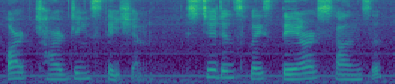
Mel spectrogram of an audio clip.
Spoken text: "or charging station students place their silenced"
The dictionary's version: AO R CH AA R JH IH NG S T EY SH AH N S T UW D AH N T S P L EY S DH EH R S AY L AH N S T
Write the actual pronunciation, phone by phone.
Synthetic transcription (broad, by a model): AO R CH AA R JH IH NG S T EY SH AH N S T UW D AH N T S P L EY S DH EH R S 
